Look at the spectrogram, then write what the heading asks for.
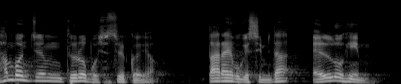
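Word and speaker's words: אֱלֹהִים: 단어가 우리는 번역해서 하나님이를 읽지만 원래 이것이 히브리어로 뭐라고 읽냐 아마 한번쯤 들어보셨을 거예요 따라해 보겠습니다 엘로힘 엘로힘 예 한번 들어보셨죠 하나님인데 엘로힘의 하나님이다 근데이 엘로힘이이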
